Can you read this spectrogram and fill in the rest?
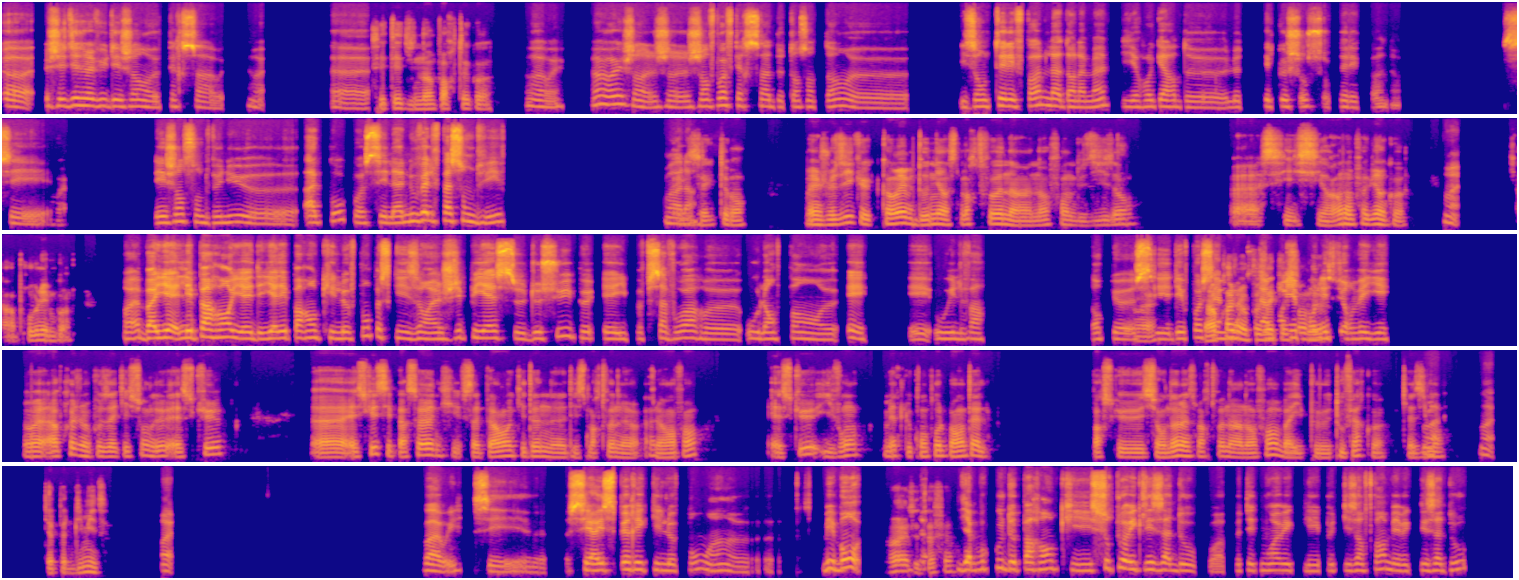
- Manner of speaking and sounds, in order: tapping; other background noise
- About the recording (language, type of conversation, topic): French, unstructured, Qu’est-ce que tu aimais faire quand tu étais plus jeune ?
